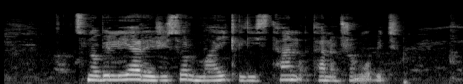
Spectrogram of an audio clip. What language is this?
Georgian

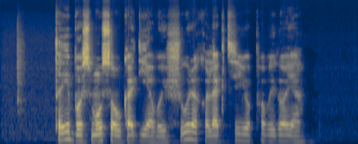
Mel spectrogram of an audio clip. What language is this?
Lithuanian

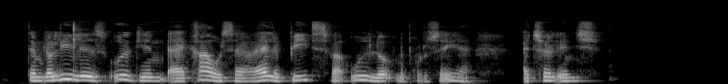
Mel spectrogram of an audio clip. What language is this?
Danish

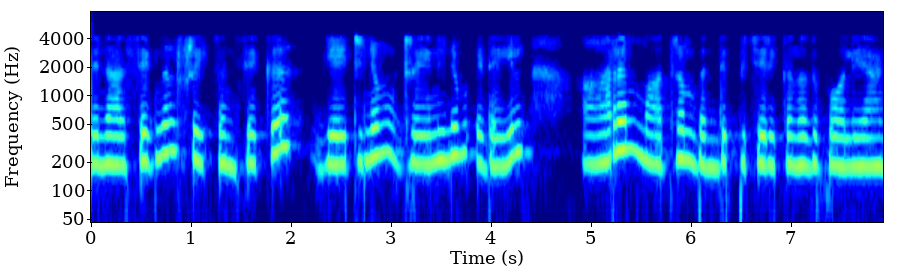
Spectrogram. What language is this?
Malayalam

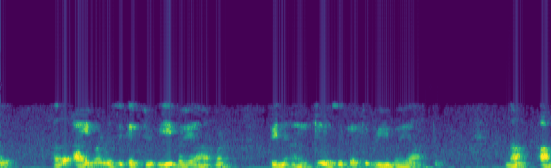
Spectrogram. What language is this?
Malayalam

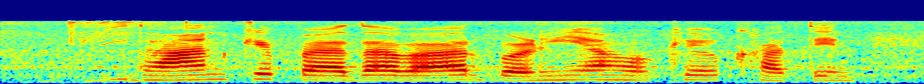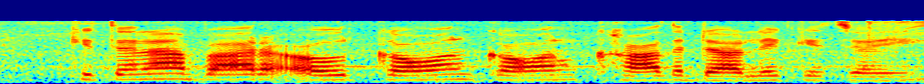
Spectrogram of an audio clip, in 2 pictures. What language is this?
Bhojpuri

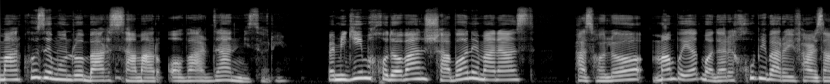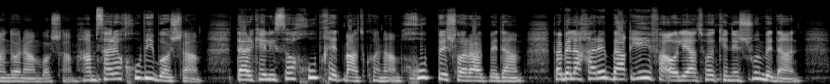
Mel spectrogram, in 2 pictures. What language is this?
Persian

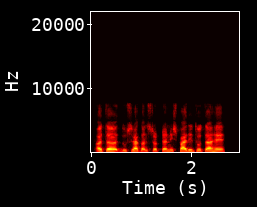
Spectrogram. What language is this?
Hindi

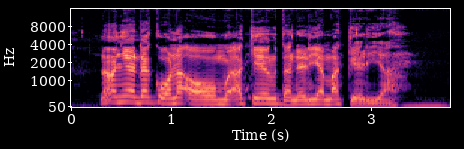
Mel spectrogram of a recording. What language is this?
Kikuyu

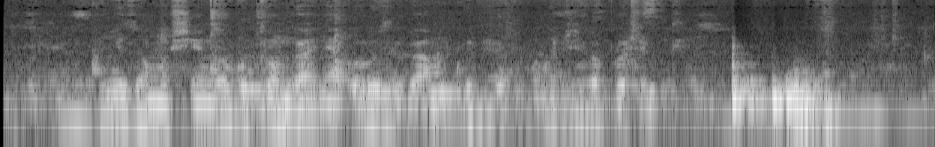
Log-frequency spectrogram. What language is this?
Kinyarwanda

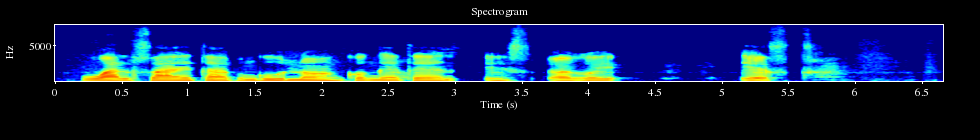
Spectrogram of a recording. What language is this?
Kalenjin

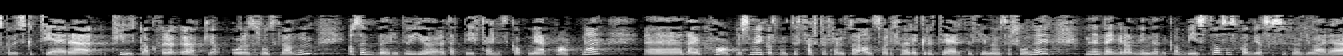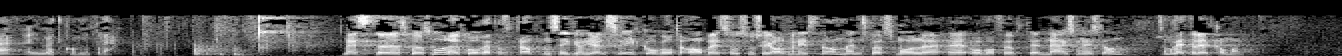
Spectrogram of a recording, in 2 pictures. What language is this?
Norwegian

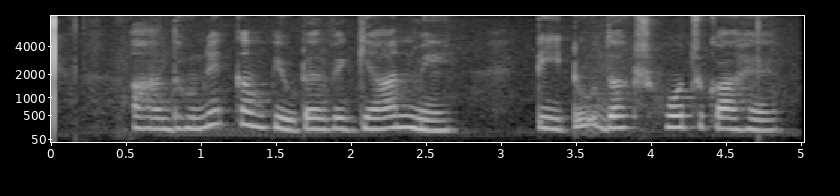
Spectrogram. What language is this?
Hindi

